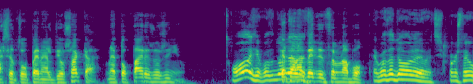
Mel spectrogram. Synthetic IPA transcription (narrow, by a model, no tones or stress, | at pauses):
ɐset̪openɐlt̪iosɐkɐ̰nɐt̪o̞pɐɾezoziɲo | oçɐɣoðend̪okɐlɐlɐvenid̪oiθelonɐboeɣoðẽnd̪oleve̥pɾst̪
